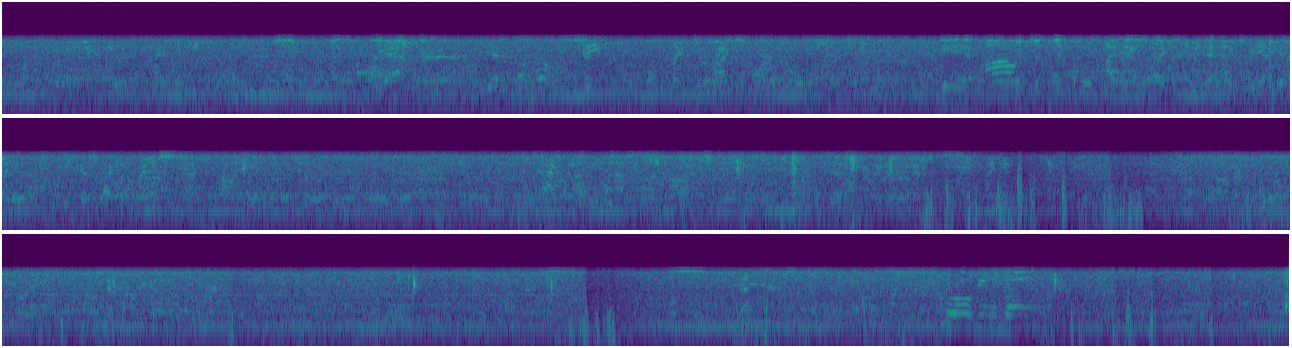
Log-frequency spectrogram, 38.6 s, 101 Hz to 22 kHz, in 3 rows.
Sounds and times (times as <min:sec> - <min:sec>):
Speech: 0:00.0 - 0:28.4, 0:32.9 - 0:36.3
Vehicle: 0:00.0 - 0:38.6.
